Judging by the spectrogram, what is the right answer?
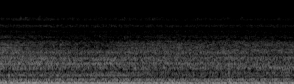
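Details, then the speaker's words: Ford F100 on swapped Crown Victoria frame and V8 drivetrain, first start after wiring with PCM ground connected: deep even V8 idle, steady low rumble, no knocks, misses or ticks; sounds healthy. "There she is, running. Sounds good too. Sounds pretty good."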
